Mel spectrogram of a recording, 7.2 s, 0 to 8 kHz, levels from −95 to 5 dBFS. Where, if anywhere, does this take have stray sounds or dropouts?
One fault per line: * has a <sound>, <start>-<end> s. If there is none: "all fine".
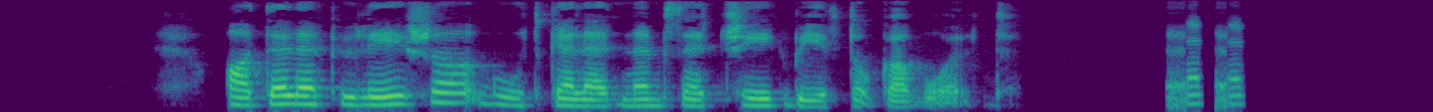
* has a laugh, 5.8-6.2 s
